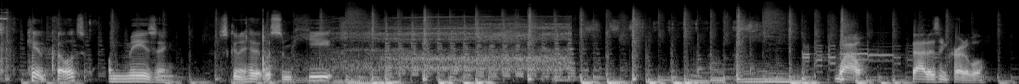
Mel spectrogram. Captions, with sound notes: Okay, that looks amazing. I'm just gonna hit it with some heat. (tool whirring) Wow, that is incredible.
